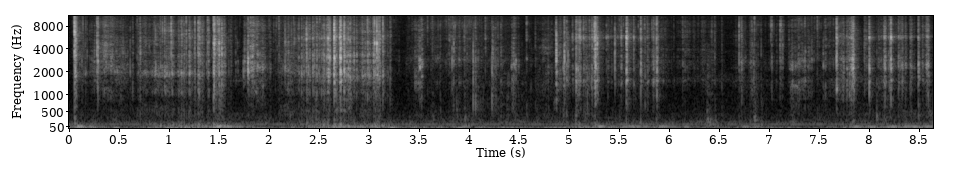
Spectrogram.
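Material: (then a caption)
Soap. A metal knife scrapes thin shavings off a solid, dry, varnished bar of soap resting on a palm. It makes bright, crisp scraping and crinkling bursts that come in uneven runs, with quiet pauses between strokes and very little low end.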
